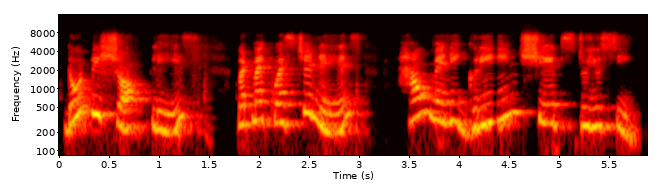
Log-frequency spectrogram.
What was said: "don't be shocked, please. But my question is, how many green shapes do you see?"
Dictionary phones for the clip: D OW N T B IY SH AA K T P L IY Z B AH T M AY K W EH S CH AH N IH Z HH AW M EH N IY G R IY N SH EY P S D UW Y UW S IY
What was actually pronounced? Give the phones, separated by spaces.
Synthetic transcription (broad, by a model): D OW N T B IY SH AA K P L IY Z B AH T M AY K W EH S CH AH N IH Z HH AW M EH N IY G R IY N SH EY P S D UW Y UW S IY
